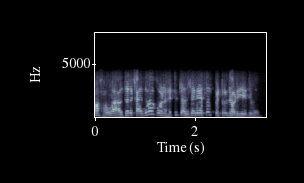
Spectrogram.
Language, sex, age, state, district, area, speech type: Odia, male, 18-30, Odisha, Dhenkanal, rural, conversation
